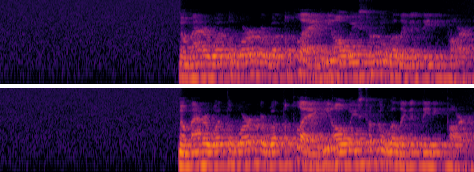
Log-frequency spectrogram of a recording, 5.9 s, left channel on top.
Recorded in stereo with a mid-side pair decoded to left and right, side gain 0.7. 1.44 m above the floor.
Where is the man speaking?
60° right, 3.5 m.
